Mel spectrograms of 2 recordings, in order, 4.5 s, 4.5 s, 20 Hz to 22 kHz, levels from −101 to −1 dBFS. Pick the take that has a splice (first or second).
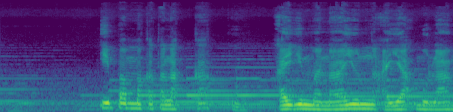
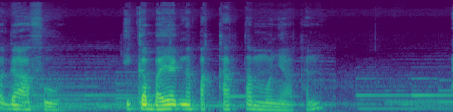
first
